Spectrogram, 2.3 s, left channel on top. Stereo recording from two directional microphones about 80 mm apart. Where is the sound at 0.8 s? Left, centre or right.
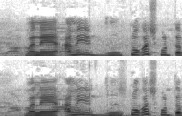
Centre.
